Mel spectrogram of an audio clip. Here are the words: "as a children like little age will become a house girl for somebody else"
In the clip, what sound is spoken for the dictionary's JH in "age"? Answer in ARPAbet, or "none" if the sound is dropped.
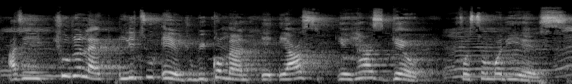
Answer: JH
